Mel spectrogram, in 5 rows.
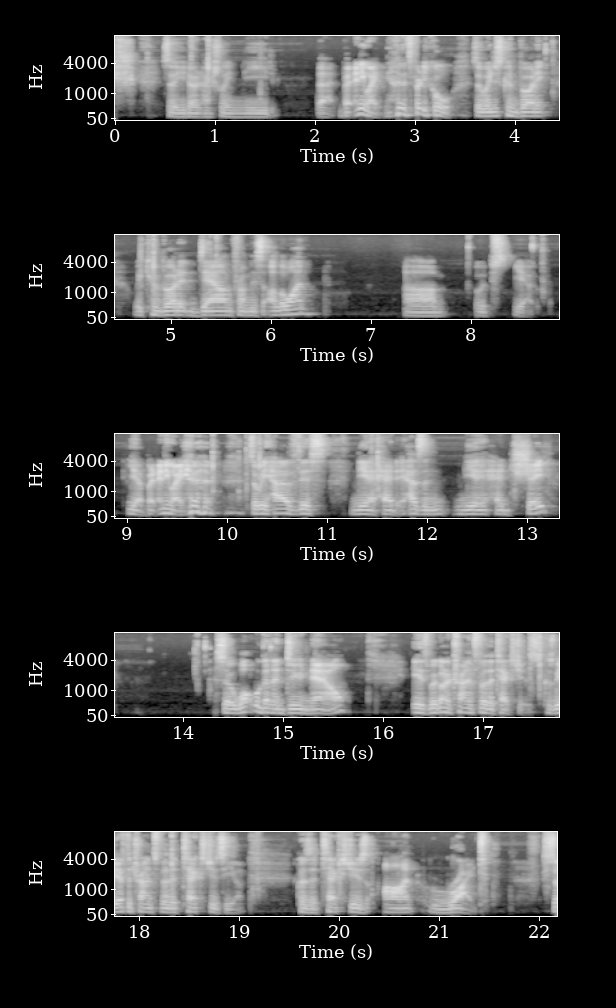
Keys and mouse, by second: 0.9 middle click, 3.1-4.3 drag, 4.7 shift+middle click, 8.2 click, 9.9 middle click, 10.4 shift+middle click, 11.4 middle click, 12.0 middle click, 14.2 click, 17.5 shift+middle click, 18.3 middle click, 19.9 middle click.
